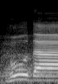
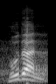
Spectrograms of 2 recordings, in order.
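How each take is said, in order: First: হুদা louder, ending on long open aa, no n; pausal form. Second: হুদান closed on a final n; full written ending. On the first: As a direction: stop on হুদা with the last vowel stretched. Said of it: "যদি আমি এখানে থামি". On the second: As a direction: say হুদান with the n sounded. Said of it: "দাল দু জাবার দান". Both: Shown as a demonstration.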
